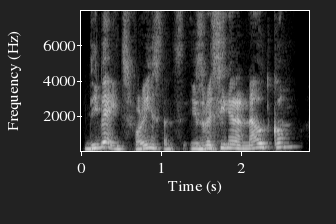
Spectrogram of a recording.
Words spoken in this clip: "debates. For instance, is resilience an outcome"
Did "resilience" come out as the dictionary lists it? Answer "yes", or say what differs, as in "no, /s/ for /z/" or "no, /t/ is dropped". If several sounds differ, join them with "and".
no, /s/ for /z/ and /s/ is dropped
